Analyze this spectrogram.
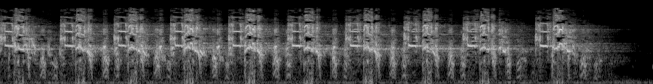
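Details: Grey francolin, described as female, giving harsh, squawking notes about 0.6 seconds apart. Each note is a bright, rasping burst with a strong ringing tone, and the phrases come in a loud, steady rhythm in an open outdoor setting.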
